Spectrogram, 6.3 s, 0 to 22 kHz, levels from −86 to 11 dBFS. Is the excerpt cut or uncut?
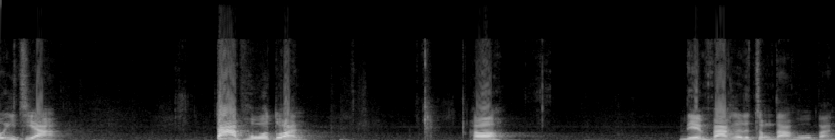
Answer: uncut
